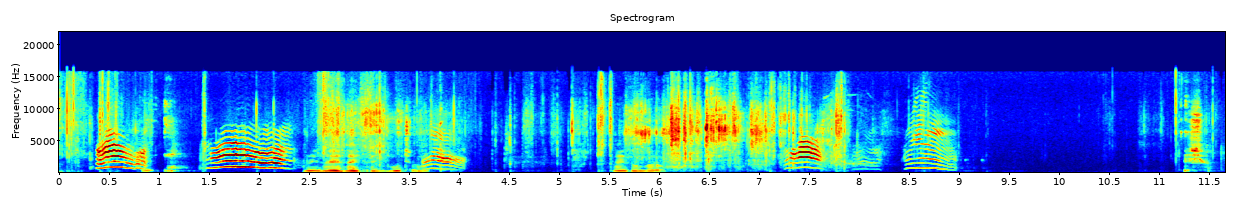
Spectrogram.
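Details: Miel, a red tabby-and-white male kitten rescued at one day old, on rescue day ten, dehydrated, constipated and refusing milk, gives high arching meows in short bursts with pauses between, mixed with a human voice and some crinkling indoors.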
